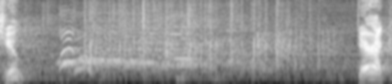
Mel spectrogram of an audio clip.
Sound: audience cheering

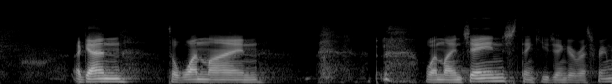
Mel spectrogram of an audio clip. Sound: laughs

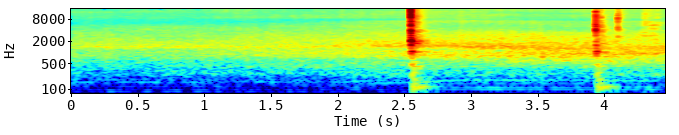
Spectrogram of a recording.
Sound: cars drive past

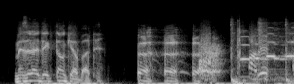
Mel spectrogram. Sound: laughing, Dog Bark

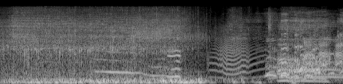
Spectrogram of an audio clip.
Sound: bag squeaks; children laugh

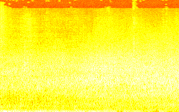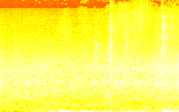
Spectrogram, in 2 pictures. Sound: traffic sounds

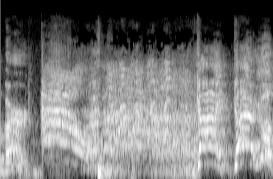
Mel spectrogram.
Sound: laughter

